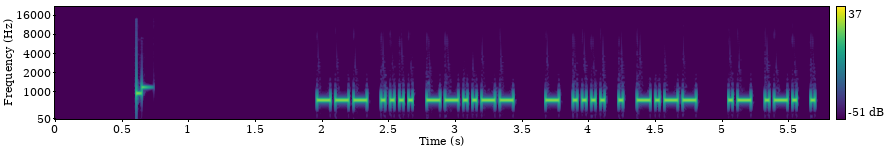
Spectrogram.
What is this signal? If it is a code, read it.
Morse code, heard as a keyed tone, about 36 wpm, 700 Hz. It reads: OH, THEY ARE
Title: Sentences from Top 1000 Words - Review Part 4 - 35wpm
